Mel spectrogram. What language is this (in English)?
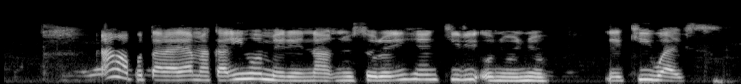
Igbo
